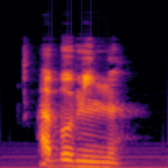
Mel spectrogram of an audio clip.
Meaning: second-person singular present indicative/subjunctive of abominer
- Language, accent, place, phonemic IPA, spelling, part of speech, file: French, France, Lyon, /a.bɔ.min/, abomines, verb, LL-Q150 (fra)-abomines.wav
